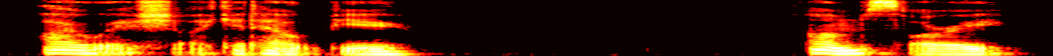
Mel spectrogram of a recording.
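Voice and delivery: voice cracking and breaking apart. Narrator reads the jester's words as he hugs her through the bars: cracking voice. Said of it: "Through a cracking voice".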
